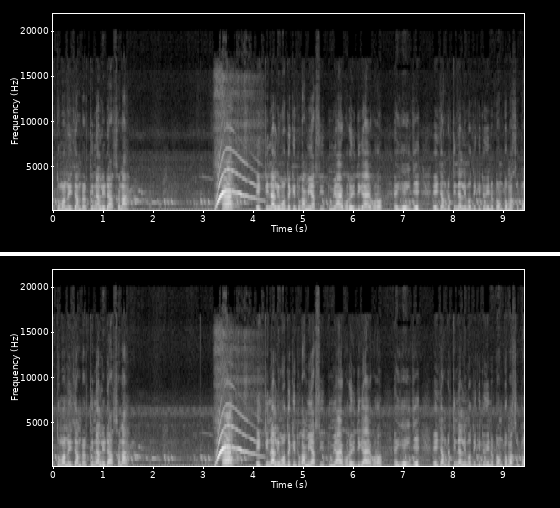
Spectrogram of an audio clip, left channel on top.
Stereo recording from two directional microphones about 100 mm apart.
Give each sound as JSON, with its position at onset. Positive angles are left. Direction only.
{"t": 0.0, "sound": "speech", "side_deg": -35}
{"t": 3.2, "sound": "frog", "side_deg": 5}
{"t": 4.0, "sound": "speech", "side_deg": -30}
